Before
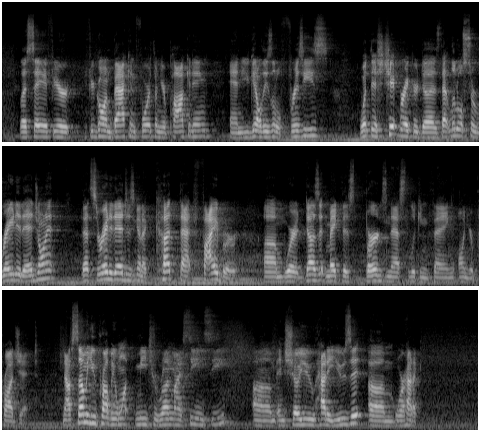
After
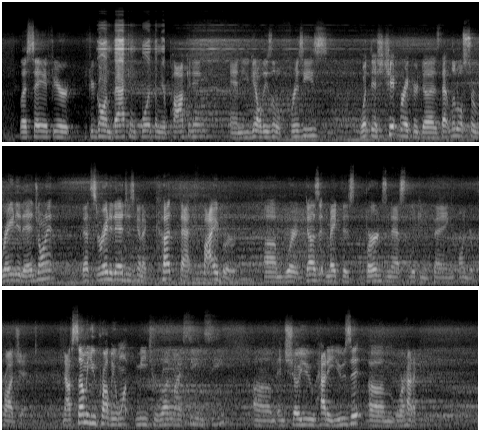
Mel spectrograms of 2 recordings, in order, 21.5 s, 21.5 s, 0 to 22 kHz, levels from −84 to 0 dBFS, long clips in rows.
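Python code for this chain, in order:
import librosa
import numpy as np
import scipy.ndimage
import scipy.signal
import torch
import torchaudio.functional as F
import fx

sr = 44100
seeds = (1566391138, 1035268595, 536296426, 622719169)

p1 = fx.sample_sort(x, sr, block=8, at=(1.4, 2.42), fade=0.02)
p2 = fx.lowpass_res(p1, sr, hz=6900.0, q=7.2)
p3 = fx.high_shelf(p2, sr, hz=3900.0, db=9.0)
p4 = fx.dmg_noise_colour(p3, sr, seeds[0], colour='violet', level_db=-67.0)
p5 = p4 + fx.echo_diffused(p4, sr, ms=1445, feedback_pct=46, wet_db=-14, dry=0)
y = p5 * 10.0 ** (-5.0 / 20.0)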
